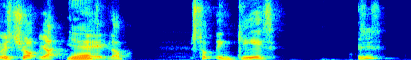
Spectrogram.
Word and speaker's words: Chop Gate: Chopgate. No. Chop Yacht. We call it Chop Yacht, people. The locals call it Chop Yacht, but the name of the village is actually Chop Gate.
